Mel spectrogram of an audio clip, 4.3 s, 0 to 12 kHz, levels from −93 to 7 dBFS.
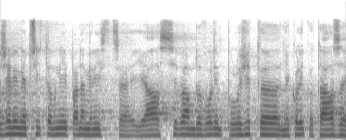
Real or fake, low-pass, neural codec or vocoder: real; 7.2 kHz; none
